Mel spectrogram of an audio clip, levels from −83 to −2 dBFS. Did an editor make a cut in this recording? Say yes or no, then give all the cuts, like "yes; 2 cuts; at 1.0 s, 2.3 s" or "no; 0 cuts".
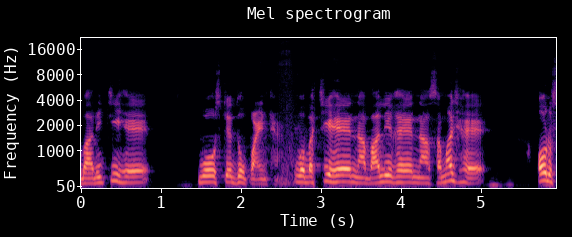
yes; 1 cut; at 2.6 s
